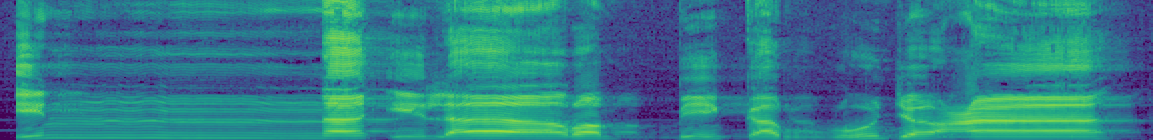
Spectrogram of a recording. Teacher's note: inna nunnya bertasydid maka masuk dalam kaidah idgham bi gunnah, ditahan 2 harokat minimal dengungnya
